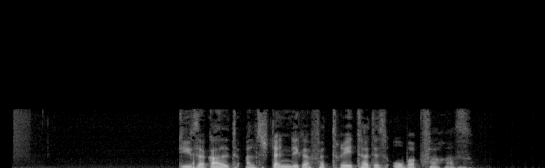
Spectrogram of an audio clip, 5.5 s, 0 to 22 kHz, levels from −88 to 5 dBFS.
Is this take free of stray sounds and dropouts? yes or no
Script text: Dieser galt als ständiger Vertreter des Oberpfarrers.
yes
